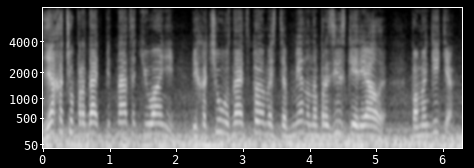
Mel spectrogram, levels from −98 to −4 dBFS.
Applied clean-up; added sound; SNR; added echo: none; none; none; none.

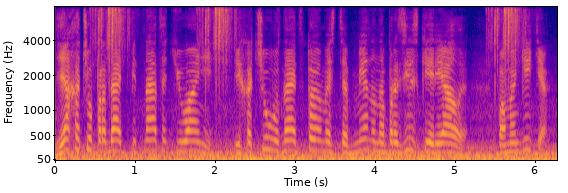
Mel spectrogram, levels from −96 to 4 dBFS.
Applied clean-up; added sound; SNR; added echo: none; Coin (dropping); 11 dB; none.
